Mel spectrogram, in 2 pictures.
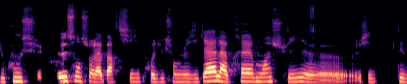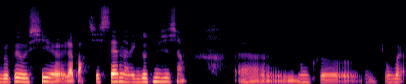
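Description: This woman talks at a fairly slow pace. Her speech has long pauses that come often. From Corsica. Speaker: musician. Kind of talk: interview. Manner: halting.

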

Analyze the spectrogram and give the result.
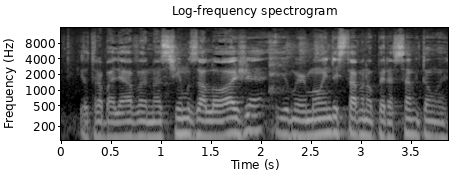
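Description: Here a man with a medium pitch and a dark, mellow tone speaks at a fairly quick pace. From southwestern Paraná, Brazil. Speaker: pet shop business owner and veterinarian. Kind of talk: interview conversation.

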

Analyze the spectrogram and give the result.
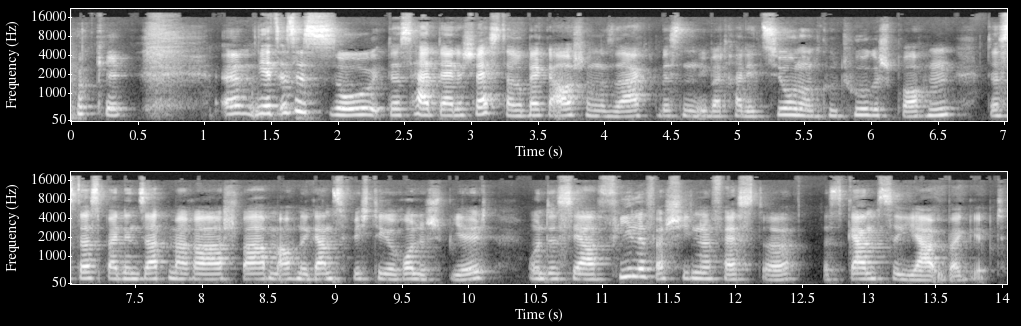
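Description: On a very clean recording with a silent background, a woman speaks at a moderate pace in a medium pitch, her voice somewhat breathy. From German-speaking upbringing (native German). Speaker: podcast host. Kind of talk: interview.

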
